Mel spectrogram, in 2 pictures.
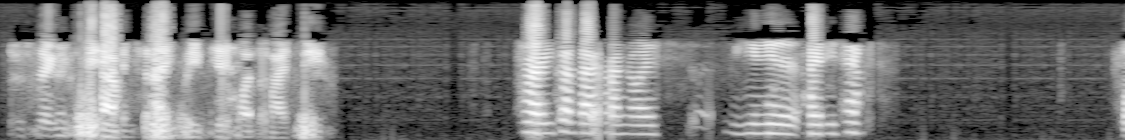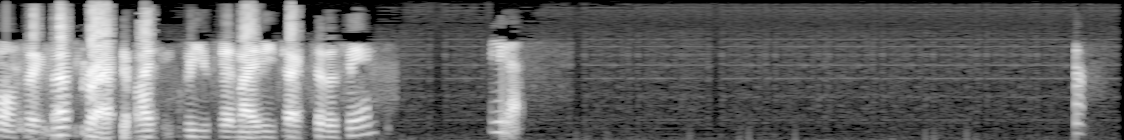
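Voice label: Simulcast Chandler Patrol A, scanner; Chandler-Ptrl A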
